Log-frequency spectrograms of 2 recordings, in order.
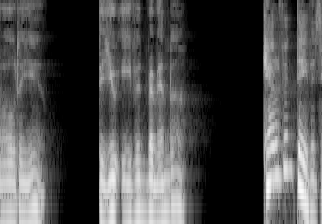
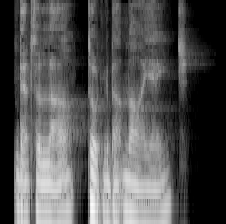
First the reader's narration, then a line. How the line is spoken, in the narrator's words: muttered the young man with a sneer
